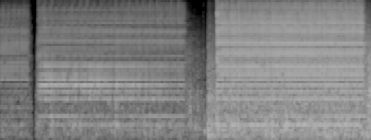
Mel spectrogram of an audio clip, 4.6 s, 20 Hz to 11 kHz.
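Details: CO2 fractional laser handpiece firing in normal mode during a machine test demonstration: steady loud electric buzz that cuts out briefly and returns louder.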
